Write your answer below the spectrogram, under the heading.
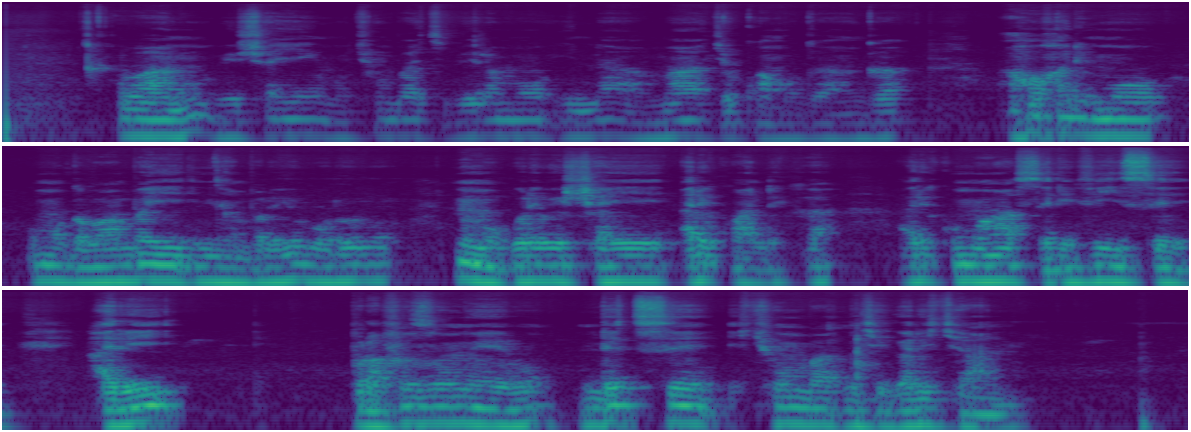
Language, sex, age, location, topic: Kinyarwanda, male, 18-24, Huye, health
